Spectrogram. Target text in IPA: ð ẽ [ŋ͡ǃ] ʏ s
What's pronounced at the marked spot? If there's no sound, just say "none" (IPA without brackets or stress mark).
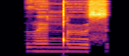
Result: ŋ͡ǃ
